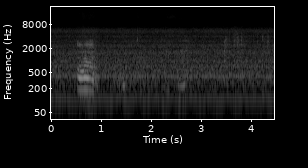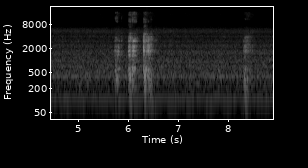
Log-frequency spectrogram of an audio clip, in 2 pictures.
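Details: Brief throat-clearing noises from a person who has apraxia: one early, a quick cluster of three, then one more, in a quiet room. Repeated throat-clearing vocal tics.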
